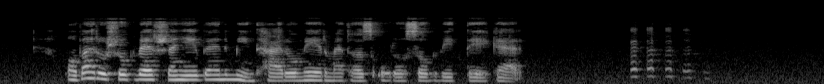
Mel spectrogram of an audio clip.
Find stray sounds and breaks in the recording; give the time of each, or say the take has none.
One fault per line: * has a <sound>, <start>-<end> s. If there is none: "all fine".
* has a laugh, 6.3-7.1 s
